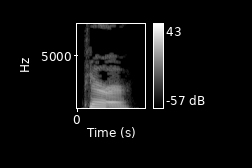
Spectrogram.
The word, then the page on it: purer: British English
